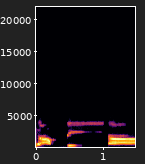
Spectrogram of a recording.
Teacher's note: আলিফ মাদ্দা 1 আলিফ পরিমাণ টান দিয়ে পড়তে হয়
